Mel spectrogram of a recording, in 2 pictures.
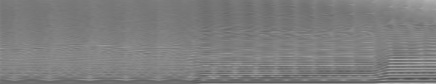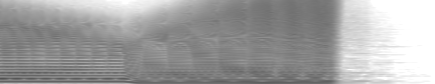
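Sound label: Reese Resonate, bass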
